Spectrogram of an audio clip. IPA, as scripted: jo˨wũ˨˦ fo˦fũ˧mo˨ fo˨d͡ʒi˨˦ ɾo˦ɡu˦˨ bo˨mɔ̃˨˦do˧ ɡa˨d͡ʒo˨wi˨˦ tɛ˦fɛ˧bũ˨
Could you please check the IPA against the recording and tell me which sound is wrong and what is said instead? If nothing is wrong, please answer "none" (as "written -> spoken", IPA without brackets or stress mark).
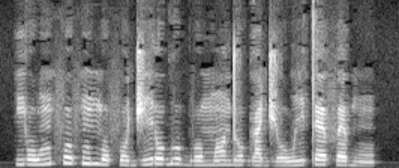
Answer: none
